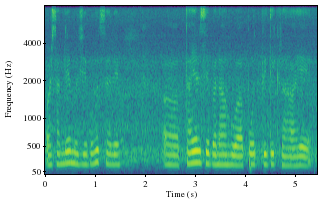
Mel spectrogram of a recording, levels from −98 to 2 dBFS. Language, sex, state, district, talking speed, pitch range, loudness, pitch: Hindi, female, Arunachal Pradesh, Lower Dibang Valley, 165 wpm, 170-190 Hz, -17 LUFS, 180 Hz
